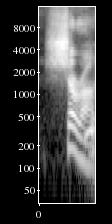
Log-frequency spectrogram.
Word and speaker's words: Sharon: Actually, I got to do it in like 2 syllables, right? Sharon.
